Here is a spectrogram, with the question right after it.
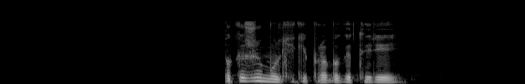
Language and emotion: Russian, neutral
